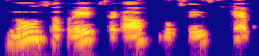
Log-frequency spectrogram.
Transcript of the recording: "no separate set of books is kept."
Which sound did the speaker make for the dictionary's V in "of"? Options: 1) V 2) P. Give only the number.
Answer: 2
